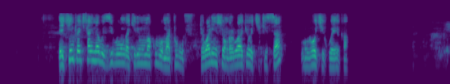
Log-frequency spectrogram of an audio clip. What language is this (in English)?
Ganda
